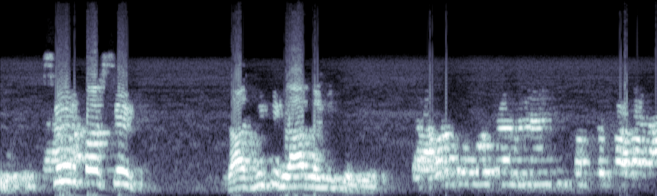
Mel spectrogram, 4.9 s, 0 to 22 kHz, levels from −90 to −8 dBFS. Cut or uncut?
uncut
